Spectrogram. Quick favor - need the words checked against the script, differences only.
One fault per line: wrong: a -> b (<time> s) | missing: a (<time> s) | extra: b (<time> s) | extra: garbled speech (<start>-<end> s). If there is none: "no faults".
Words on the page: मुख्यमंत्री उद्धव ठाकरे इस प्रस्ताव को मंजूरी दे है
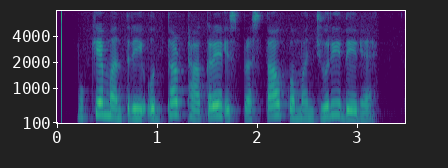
no faults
